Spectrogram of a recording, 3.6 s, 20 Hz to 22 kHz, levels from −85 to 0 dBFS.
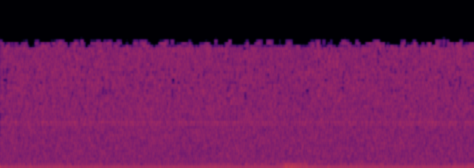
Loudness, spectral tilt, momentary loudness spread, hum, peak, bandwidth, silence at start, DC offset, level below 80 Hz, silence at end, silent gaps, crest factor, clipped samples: -36 LUFS; -1 dB/octave; 0 LU; none; -24 dBFS; 17 kHz; 0 s; 2%; -56 dBFS; 0 s; none; 12 dB; under 0.1%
